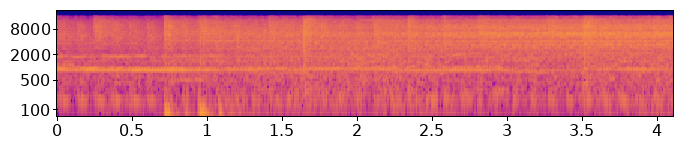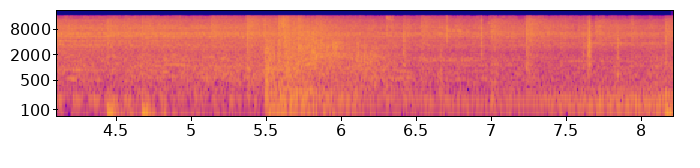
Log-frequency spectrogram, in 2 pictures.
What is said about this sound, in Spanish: Luego ambos fueron confrontados por Jacob Davis, quien portaba un rifle. Susie dijo que se hicieron 3 disparos.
